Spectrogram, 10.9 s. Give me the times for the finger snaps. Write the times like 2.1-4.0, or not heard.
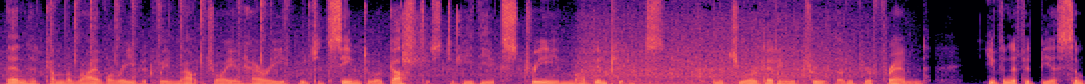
4.0-4.7.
